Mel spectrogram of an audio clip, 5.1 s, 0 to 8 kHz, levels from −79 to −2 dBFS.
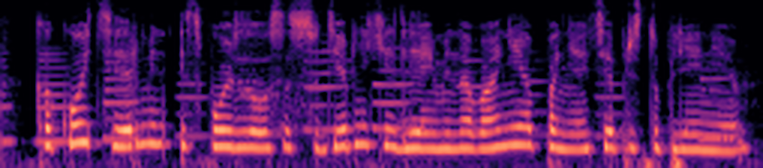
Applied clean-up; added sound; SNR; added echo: none; Wind instrument, woodwind instrument; 20 dB; none.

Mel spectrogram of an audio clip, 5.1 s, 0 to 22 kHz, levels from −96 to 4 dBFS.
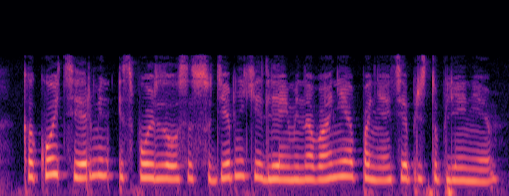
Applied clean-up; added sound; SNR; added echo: none; none; none; none.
